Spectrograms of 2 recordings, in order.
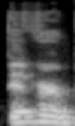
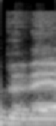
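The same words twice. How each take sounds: First: "Biver" said with a sounded final R; unsure pronunciation. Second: "Bivet" said French-style with a silent T; alternative pronunciation. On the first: Trying out a surname he can't pronounce, "Biver" with an R ending. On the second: Trying another guess at the surname, "Bivet" ending in -vay. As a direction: end "Bivet" on a -vay sound, no R. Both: Shown as a demonstration. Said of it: "I don't know how it's pronounced".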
